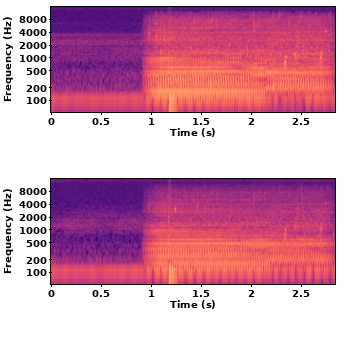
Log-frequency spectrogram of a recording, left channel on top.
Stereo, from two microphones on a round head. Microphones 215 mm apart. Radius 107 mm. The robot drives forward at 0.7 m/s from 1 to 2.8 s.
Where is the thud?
5° right (ahead or behind).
